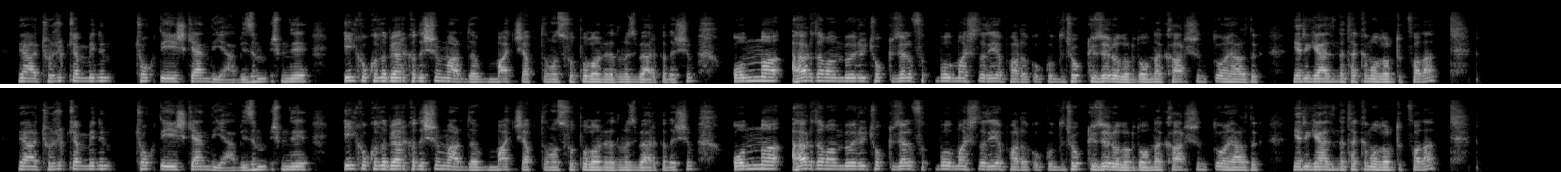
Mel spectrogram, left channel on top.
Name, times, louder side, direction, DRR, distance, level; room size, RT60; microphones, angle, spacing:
voice 1, 0.2-14.8, equal, ahead, 0.6 m, -25 dB
3.1 x 3.1 x 2.4 m
head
